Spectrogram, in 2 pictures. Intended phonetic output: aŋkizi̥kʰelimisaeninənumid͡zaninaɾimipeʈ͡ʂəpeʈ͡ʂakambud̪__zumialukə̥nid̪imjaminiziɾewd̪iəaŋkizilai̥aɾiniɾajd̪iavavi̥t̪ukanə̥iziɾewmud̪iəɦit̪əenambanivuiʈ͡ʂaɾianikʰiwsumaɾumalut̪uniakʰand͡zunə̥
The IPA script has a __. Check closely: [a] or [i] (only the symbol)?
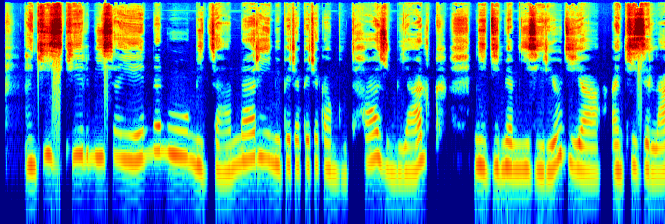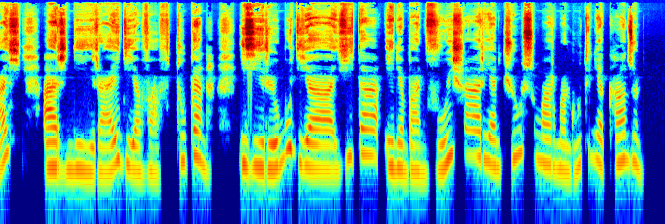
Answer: a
